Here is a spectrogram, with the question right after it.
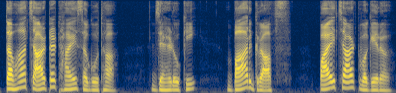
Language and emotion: Sindhi, neutral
